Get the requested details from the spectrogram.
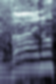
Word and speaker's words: vinyl: Records are made out of vinyl. Vinyl rhymes with Lionel, as in Lionel Blair or Lionel Richie.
